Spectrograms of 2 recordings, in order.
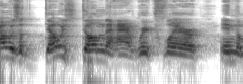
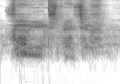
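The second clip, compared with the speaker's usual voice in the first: whispered aside; 12 dB quieter than usual. Real, not acted. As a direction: drop into a whisper. Aside on dreaded ticket price.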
